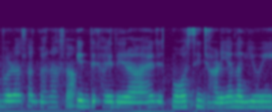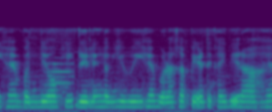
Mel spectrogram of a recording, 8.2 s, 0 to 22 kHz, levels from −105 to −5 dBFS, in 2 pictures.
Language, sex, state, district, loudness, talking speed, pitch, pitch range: Hindi, female, Uttar Pradesh, Jalaun, -46 LUFS, 220 wpm, 195 Hz, 185-200 Hz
